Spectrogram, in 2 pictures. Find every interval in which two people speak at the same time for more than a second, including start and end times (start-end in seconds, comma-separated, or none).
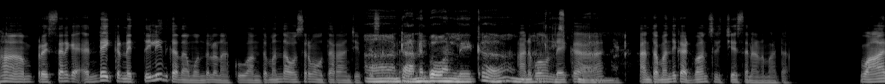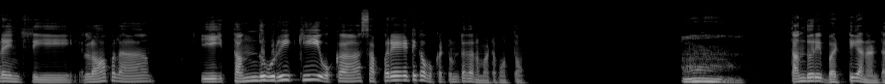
none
